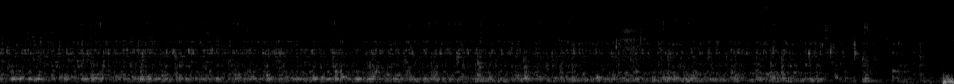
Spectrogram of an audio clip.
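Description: Water pours from a tap into a metal pot.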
